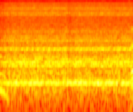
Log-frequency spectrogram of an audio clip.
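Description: Steady machine drone with a constant mid-pitched hum, from the running nine-coil rotating generator rig.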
